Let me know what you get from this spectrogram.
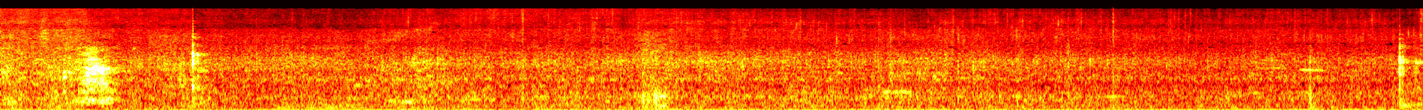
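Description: Masala paste sizzling steadily in oil in a pot over a wood fire, fully roasted with the oil separating, with one sharp click about a second in.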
